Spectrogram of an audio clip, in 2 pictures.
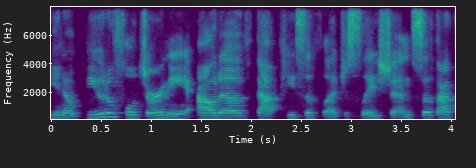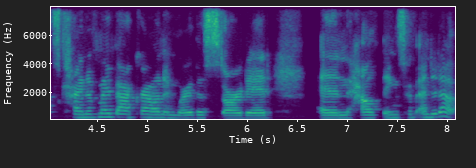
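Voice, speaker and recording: An unremarkable speaking voice: a woman at medium pitch, in an American accent, with fairly even intonation. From US. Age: 20s. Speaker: human rights activist. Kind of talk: podcast interview.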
